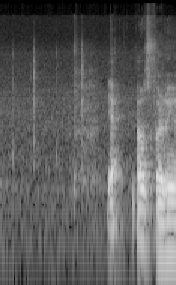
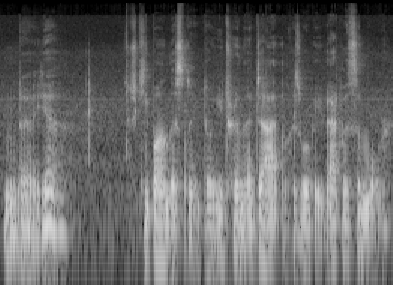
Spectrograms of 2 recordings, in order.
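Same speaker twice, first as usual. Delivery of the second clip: much softer, unvoiced late-night DJ voice; a sleepy, husky radio host winding down; tired radio host; 4 semitones lower, 7 dB quieter than usual. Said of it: "I love my voice when I get tired".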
